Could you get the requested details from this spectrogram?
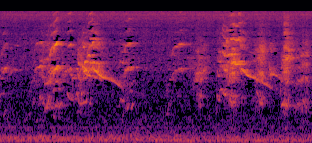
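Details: Rainbow lorikeets calling during rain in Australia: quieter screechy notes, including a few sliding downward squeals, in scattered short bursts over soft rain hiss.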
